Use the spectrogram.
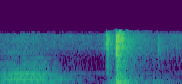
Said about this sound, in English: And as the door opens, he slips the gun into his desk drawer. Janet closes the door and steps into the room.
